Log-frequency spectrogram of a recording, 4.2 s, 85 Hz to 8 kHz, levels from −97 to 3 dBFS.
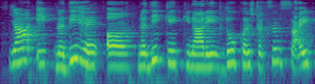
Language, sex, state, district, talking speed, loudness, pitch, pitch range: Hindi, female, Uttar Pradesh, Budaun, 170 wpm, -17 LUFS, 240 Hz, 225-265 Hz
